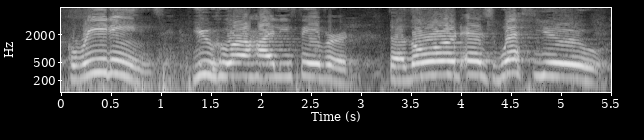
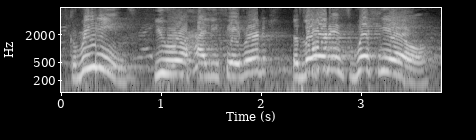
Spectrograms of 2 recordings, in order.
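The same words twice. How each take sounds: First: It is said in a calmer, reverent tone. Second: It is said with excited, energetic enthusiasm.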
